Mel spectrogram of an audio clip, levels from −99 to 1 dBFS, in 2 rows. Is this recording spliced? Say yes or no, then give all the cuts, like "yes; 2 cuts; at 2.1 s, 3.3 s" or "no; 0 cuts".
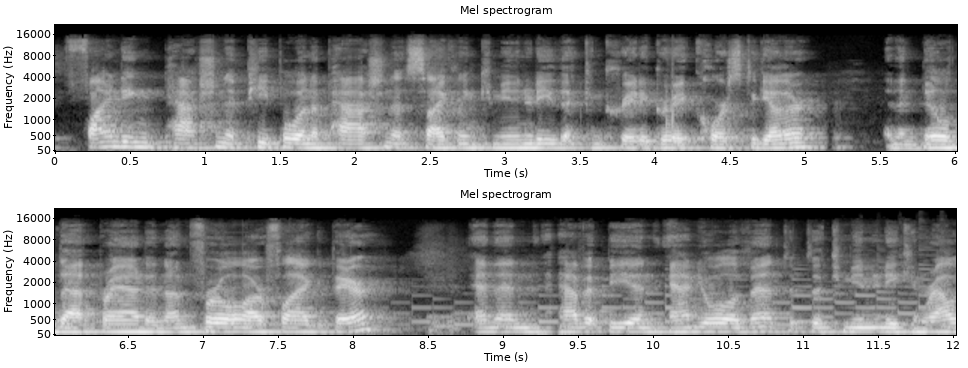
no; 0 cuts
